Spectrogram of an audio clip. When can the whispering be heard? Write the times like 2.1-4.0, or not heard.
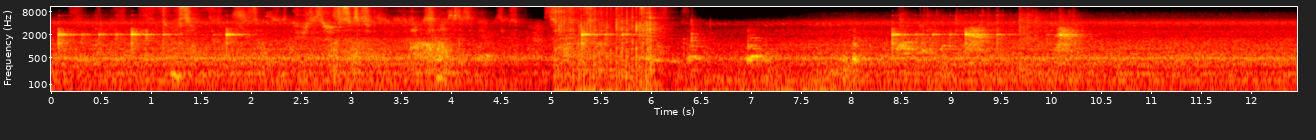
0.1-6.2.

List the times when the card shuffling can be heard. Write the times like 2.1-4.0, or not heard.
5.0-6.7.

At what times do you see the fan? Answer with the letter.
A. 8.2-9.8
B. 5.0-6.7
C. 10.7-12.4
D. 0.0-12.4
D.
